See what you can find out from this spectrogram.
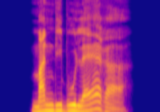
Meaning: inflection of mandibulär: 1. strong/mixed nominative masculine singular 2. strong genitive/dative feminine singular 3. strong genitive plural
- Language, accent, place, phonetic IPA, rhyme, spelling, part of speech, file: German, Germany, Berlin, [mandibuˈlɛːʁɐ], -ɛːʁɐ, mandibulärer, adjective, De-mandibulärer.ogg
